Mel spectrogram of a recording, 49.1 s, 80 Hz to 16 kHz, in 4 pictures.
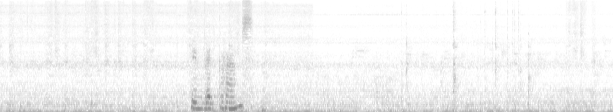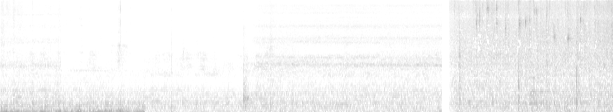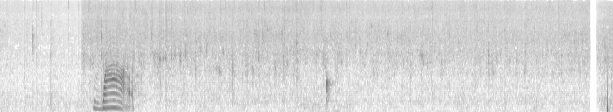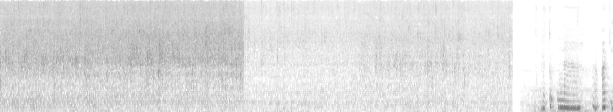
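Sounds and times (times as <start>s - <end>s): prawns sizzling in hot oil: 21.2s - 47.1s.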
